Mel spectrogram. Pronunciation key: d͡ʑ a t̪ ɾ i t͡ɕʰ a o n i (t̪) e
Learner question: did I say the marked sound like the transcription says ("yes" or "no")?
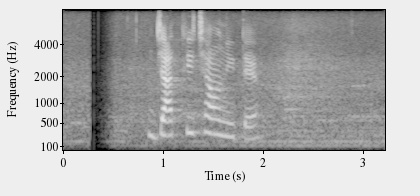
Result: yes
